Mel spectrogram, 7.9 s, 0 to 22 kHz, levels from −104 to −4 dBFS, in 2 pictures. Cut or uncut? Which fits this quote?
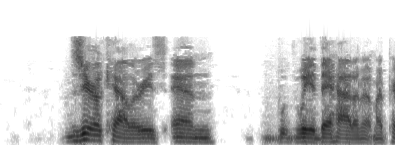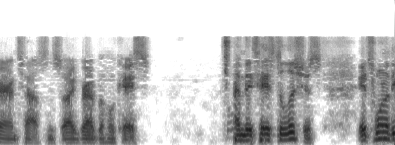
uncut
